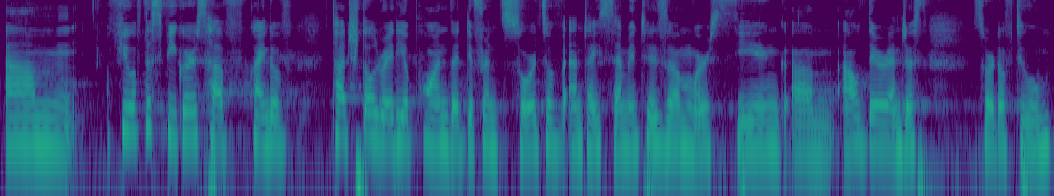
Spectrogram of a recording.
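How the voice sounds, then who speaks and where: A woman's voice: medium pitch, flat delivery, long reverb tail. Earnest woman from Romania, panel speaker. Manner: earnest, measured, with frequent um and uh. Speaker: civil society panelist. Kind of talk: panel discussion remarks.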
